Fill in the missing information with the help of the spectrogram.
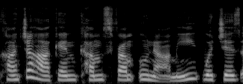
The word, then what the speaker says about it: Conshohocken: So first, we said it wrong. We thought it started with a P. It is, in fact, Conshohocken with a C.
